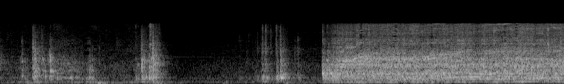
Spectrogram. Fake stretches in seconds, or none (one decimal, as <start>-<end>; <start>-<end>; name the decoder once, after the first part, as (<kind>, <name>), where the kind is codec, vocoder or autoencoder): none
